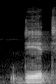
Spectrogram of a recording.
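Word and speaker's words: debt: अगर टी के पहले बी रहे तो उसे भी साइलेंट कर दिया जाता है। जैसा कि आप देख रहे हैं इसमें जैसा कि आप देख रहे हैं इसमें। जैसे आप देख रहे हैं डेट है, डाउट है, डेटर है। यहां डेटर नहीं होगा। यहां बी क्या है? साइलेंट है दोस्तों।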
